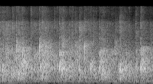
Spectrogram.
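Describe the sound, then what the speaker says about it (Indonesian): Applause from an audience at a visiting group's reception, a steady close wash of clapping hands with rhythmic swells throughout the short stretch. "Tepuk tangan Bapak Ibu."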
